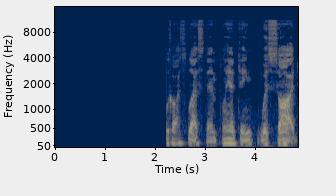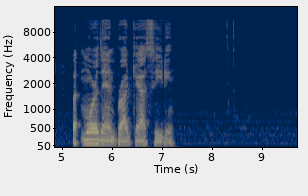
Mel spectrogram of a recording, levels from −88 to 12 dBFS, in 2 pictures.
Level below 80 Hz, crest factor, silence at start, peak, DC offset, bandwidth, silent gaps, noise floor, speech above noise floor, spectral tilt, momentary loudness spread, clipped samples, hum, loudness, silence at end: -52 dBFS; 22 dB; 2.2 s; -8 dBFS; under 0.1%; 11.5 kHz; none; -73 dBFS; 46 dB; -6 dB/octave; 12 LU; under 0.1%; none; -28 LUFS; 2.5 s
